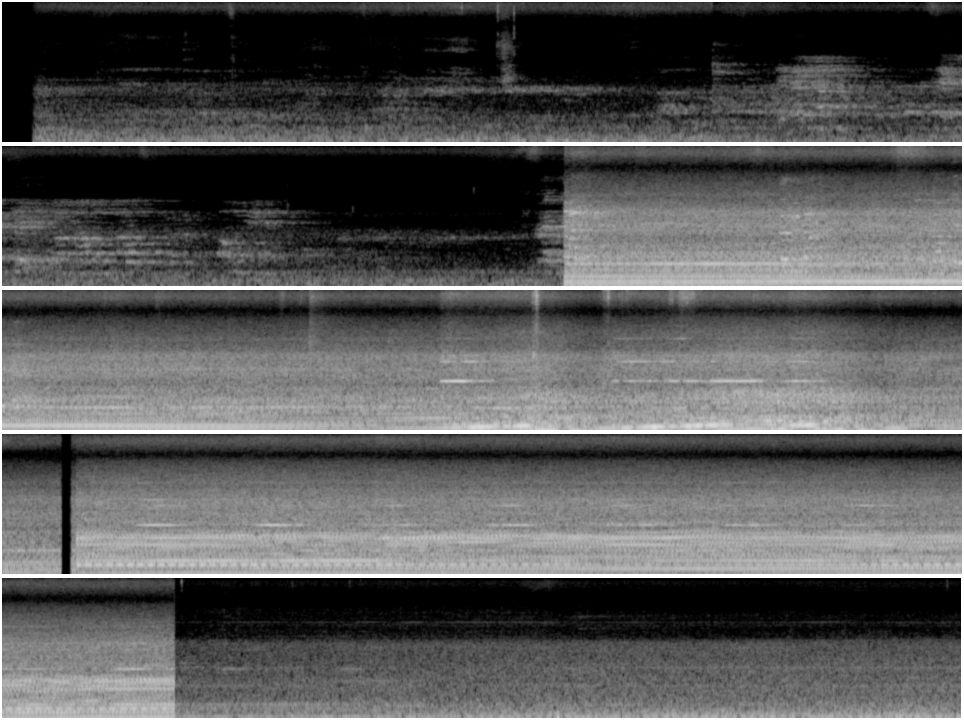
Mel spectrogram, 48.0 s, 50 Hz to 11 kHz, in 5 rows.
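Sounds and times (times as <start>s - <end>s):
heavy machinery humming: 15.2s - 47.9s.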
